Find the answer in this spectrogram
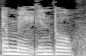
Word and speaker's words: Amalienborg: I'm gonna read it off in my best approximation of how you're supposed to pronounce it, and then I'm gonna insert the voice of the Google synthetic voice in Danish, saying it correctly. So to me, this place is called Amalienborg. Amalienborg. According to the Google voice, it's pronounced Amalienborg.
